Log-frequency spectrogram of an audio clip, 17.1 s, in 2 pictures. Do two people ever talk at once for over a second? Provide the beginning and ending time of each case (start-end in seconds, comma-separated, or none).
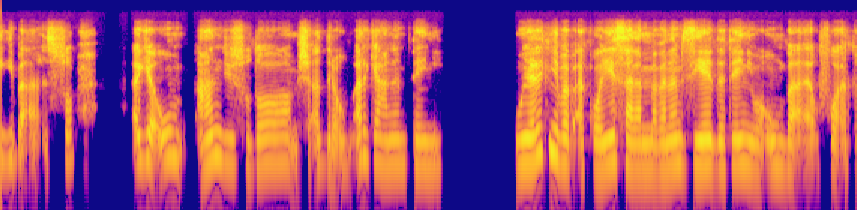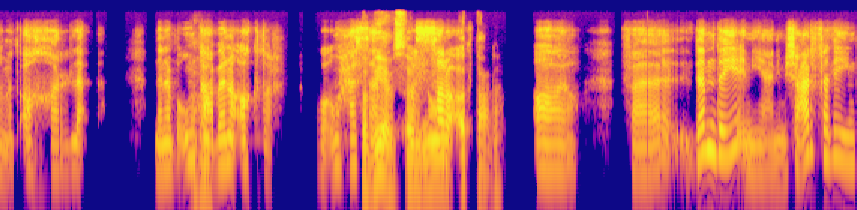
12.2-13.4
